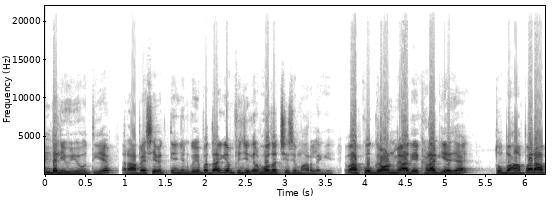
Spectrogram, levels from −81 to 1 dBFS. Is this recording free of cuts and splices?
no; 2 cuts; at 0.9 s, 3.7 s

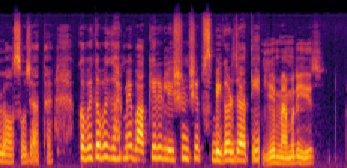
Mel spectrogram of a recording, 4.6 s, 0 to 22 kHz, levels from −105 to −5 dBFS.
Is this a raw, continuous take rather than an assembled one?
no; 1 cut; at 3.4 s

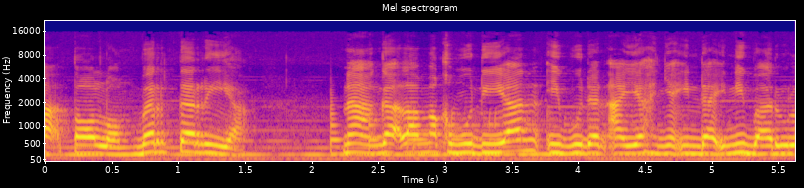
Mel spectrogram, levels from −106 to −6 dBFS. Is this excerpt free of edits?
yes; 0 cuts

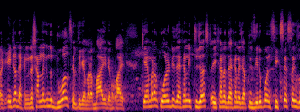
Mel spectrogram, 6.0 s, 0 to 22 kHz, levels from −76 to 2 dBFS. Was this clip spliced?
no; 0 cuts

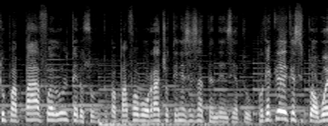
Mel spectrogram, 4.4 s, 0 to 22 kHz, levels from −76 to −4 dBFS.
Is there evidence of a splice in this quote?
yes; 1 cut; at 3.3 s

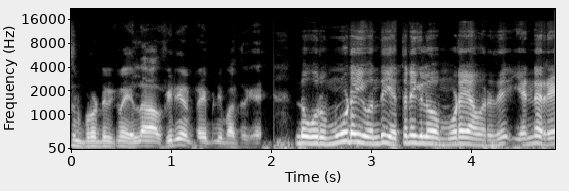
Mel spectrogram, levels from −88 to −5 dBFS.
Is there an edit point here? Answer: yes; 1 cut; at 2.1 s

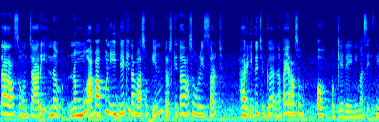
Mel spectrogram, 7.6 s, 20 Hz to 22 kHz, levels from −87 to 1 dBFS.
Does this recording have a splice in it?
no; 0 cuts

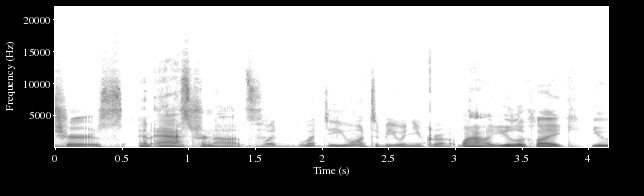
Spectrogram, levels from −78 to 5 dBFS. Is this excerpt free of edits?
no; 1 cut; at 3.0 s

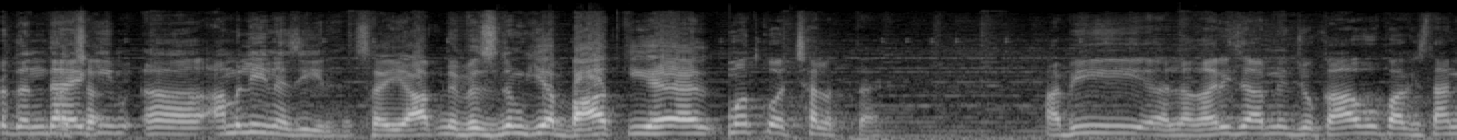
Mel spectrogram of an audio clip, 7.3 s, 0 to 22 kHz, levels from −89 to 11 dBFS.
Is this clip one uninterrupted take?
yes; 0 cuts

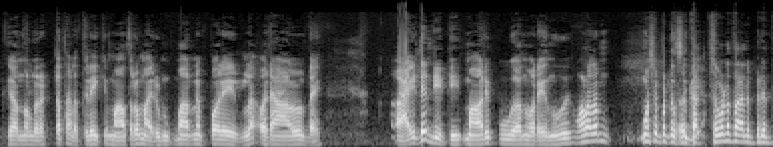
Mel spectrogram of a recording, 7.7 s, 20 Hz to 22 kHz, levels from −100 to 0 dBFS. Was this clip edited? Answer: no; 0 cuts

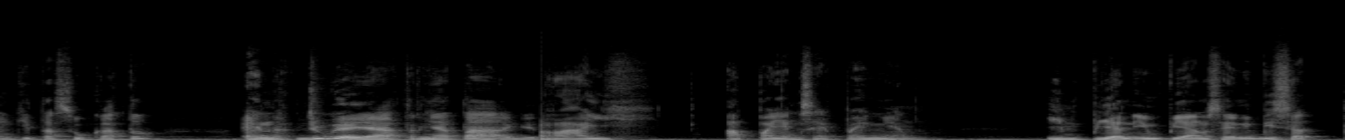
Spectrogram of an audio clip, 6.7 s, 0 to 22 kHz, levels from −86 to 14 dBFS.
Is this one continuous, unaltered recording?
no; 1 cut; at 2.8 s

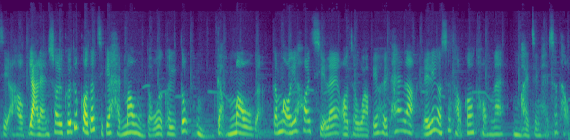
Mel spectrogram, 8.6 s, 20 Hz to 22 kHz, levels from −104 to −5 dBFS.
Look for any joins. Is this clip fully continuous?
no; 3 cuts; at 4.0 s, 6.3 s, 7.6 s

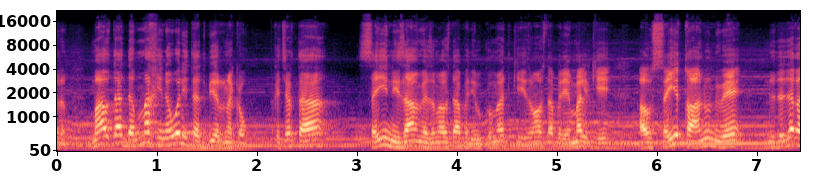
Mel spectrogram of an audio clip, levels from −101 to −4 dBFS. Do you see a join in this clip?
yes; 1 cut; at 2.2 s

